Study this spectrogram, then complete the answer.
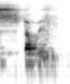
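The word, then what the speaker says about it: Stuppy: rob kessler and wolfgang's stubby uh anybody named wolfgang with a last name that rhymes with puppy is all right so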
